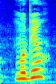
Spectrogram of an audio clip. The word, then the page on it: mwbyuñ: Apatani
